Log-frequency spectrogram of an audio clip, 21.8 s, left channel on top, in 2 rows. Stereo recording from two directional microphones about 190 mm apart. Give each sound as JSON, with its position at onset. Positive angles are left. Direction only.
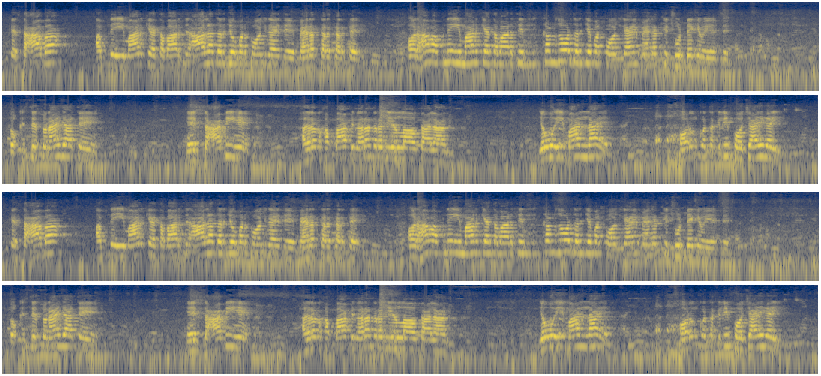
{"t": 0.1, "sound": "a man's voice", "side_deg": 40}
{"t": 11.0, "sound": "a man's voice", "side_deg": 40}
{"t": 13.3, "sound": "a man's voice", "side_deg": 40}
{"t": 18.0, "sound": "a man's voice", "side_deg": 40}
